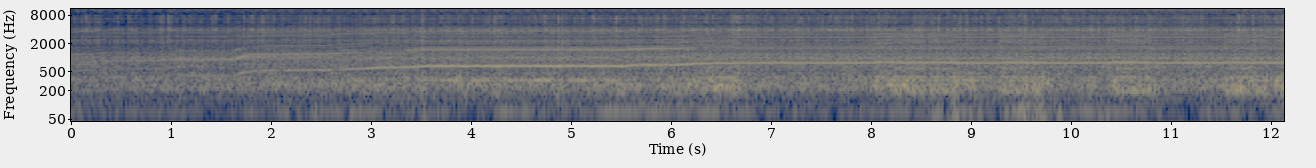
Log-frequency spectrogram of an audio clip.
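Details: Bafang BBS02 motor spinning up: thin whine climbs in steps, then holds a steady high pitch with a faint rattle, abnormal motor noise of unknown cause.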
